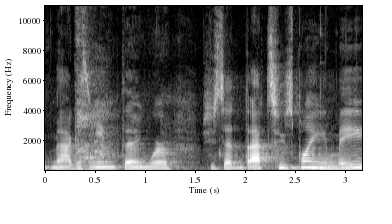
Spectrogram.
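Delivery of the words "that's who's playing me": light Southern drawl, slow and stretched; Southern accent. Retold or imitated. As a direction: mimic her in a mild Southern accent, dragging the words. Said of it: "I'm playing her Southern right now".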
